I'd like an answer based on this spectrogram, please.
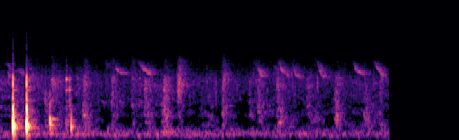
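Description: Chickens clucking and calling, a run of short high calls, with two sharp knocks just after the start; the sound cuts off abruptly near the end.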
